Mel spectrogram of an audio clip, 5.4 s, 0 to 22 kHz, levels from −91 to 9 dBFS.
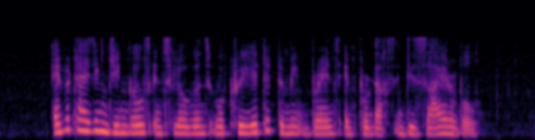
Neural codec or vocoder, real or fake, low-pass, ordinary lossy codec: codec, 16 kHz, 16 kbps, FreqCodec, smaller model; fake; 7.2 kHz; none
